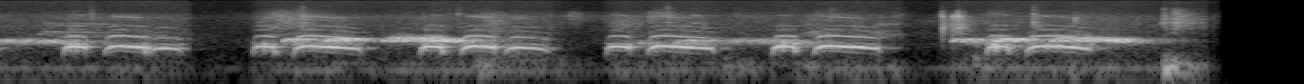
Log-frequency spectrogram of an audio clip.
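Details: A spotted dove in the rare 'gáy gù kích bổi' cooing style: four dense bouts of deep, arching coo notes, each about a second long, separated by short gaps, with a low steady hum beneath.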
